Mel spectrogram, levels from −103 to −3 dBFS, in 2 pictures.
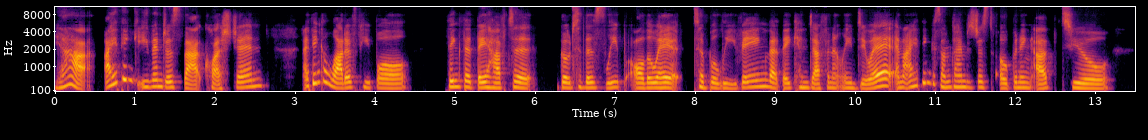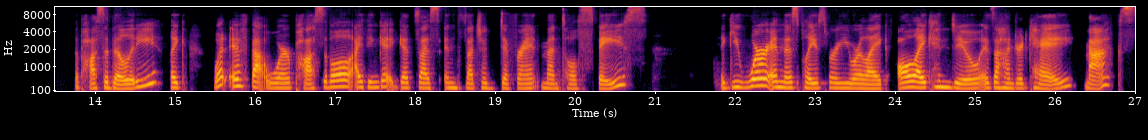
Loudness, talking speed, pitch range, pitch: -24 LUFS, 170 wpm, 185-225 Hz, 200 Hz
